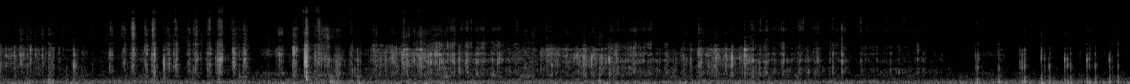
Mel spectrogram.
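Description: A small, solid orange foam stress ball with a basketball pattern is held in both hands and scratched with short nails and fingertips. Quick, dry scratching strokes patter steadily across the clip over a faint low rumble, with a slightly sharper scrape near the three-second mark.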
